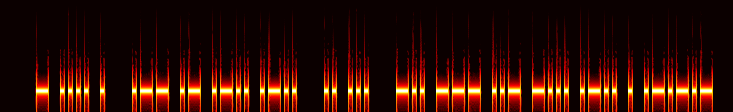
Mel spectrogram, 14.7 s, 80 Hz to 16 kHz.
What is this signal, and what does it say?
Morse code, heard as a keyed tone, about 14 wpm, 700 Hz. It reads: THE WALL IS DOUBLE.
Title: Sentences from Top 1400 Words 15wpm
